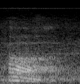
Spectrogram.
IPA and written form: ˈpaə (power)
